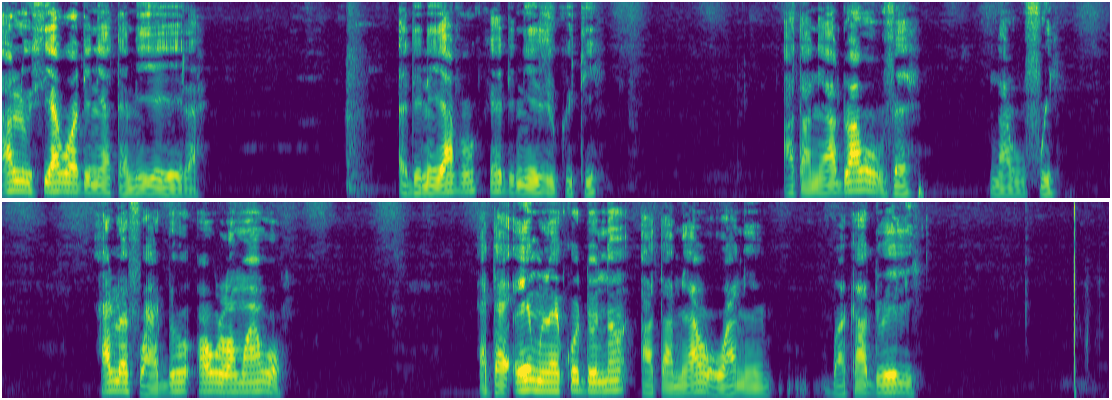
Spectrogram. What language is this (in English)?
Ikposo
